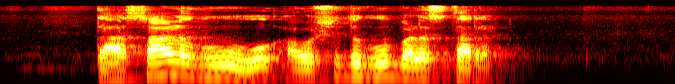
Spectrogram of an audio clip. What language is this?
Kannada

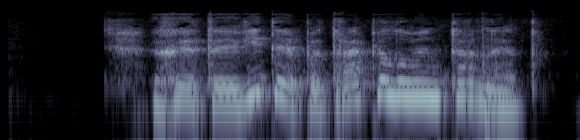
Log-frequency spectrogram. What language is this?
Belarusian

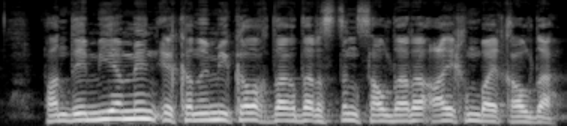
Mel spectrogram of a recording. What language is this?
Kazakh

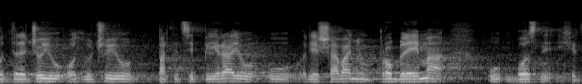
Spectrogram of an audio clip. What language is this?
Croatian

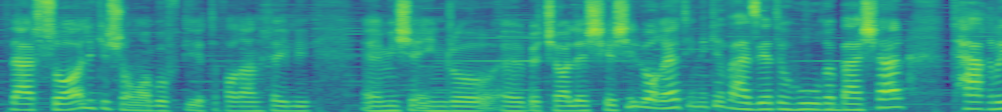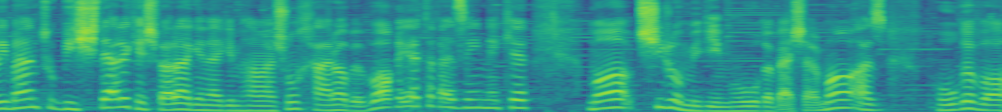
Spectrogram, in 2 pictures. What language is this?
Persian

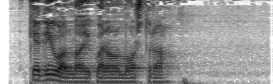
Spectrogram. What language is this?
Catalan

